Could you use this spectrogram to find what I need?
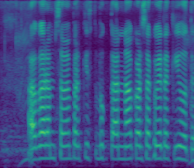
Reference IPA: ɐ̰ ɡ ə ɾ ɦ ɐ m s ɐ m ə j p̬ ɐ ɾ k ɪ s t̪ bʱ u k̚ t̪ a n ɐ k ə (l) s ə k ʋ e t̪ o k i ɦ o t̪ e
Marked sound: incorrect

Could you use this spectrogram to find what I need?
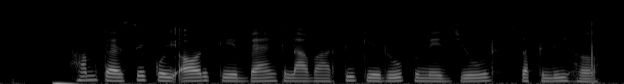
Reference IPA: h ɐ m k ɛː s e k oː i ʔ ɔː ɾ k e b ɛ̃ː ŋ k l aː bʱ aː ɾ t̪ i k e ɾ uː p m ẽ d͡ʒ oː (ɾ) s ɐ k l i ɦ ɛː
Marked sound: correct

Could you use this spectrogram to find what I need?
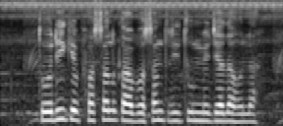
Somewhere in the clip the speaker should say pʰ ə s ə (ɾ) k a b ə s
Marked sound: incorrect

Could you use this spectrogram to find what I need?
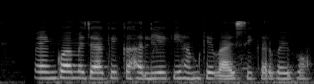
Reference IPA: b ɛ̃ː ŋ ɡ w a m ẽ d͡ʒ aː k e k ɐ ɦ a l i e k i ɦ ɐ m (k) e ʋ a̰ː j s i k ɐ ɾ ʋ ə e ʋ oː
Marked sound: correct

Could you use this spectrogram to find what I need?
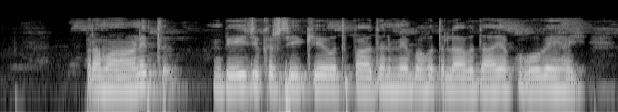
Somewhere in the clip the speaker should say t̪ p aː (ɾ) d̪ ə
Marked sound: incorrect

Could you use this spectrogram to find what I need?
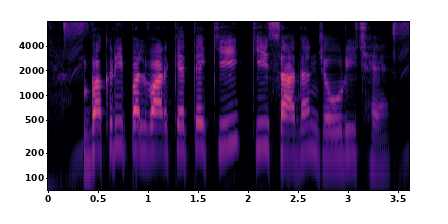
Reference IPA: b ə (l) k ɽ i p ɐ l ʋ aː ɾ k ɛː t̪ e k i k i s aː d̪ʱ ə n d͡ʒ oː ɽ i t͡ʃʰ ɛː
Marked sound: incorrect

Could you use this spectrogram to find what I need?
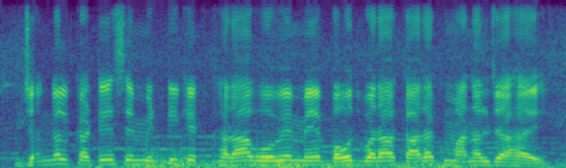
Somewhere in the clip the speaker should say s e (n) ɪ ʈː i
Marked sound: incorrect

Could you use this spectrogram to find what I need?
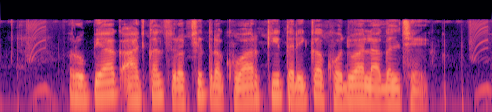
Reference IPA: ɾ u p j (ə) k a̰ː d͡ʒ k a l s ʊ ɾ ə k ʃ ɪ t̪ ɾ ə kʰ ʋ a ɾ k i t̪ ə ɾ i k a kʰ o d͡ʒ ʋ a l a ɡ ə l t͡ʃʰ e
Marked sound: incorrect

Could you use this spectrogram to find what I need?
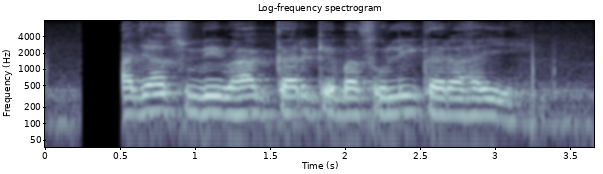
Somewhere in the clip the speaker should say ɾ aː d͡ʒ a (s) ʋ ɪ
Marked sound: correct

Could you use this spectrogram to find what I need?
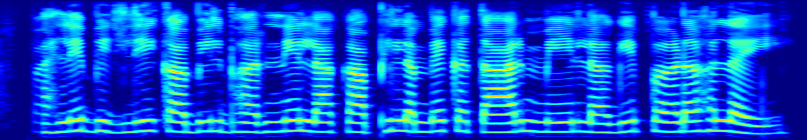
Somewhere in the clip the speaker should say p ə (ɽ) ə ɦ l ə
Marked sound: correct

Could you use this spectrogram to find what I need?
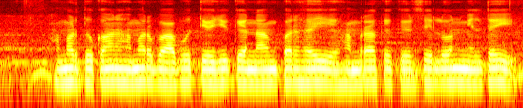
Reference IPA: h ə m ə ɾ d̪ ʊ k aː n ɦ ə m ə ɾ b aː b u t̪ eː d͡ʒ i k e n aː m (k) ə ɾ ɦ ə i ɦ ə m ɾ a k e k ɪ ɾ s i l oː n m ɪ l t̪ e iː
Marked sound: incorrect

